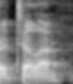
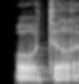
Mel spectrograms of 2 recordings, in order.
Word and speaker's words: Attila: I think A's in Hungarian are pronounced O when they're like that. Attila.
